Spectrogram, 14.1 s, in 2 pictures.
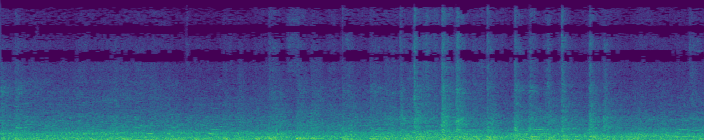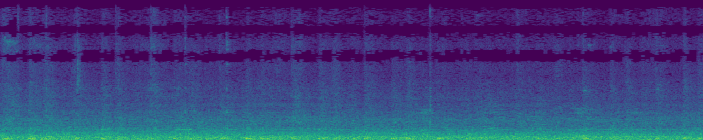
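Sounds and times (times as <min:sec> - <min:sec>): train rumble inside compartment: 0:00.0 - 0:14.0
wheel and carriage clicks and rattles: 0:02.6 - 0:06.3.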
